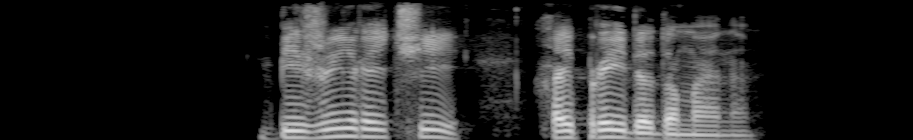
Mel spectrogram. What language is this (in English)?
Ukrainian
